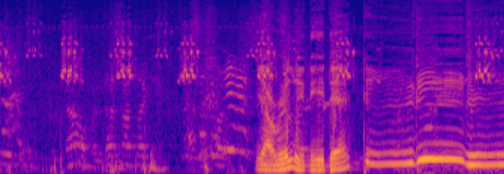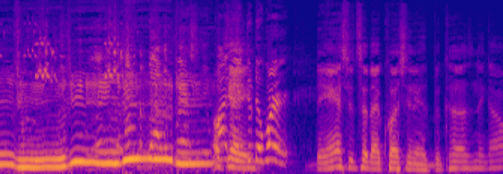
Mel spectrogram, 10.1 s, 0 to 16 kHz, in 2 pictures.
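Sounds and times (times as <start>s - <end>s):
crickets chirping: 0.0s - 7.2s
speech: 1.4s - 10.0s.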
